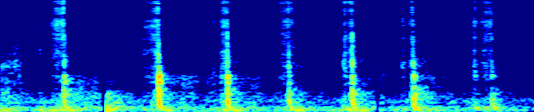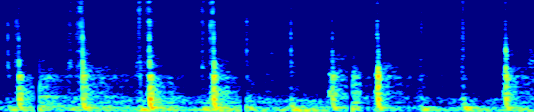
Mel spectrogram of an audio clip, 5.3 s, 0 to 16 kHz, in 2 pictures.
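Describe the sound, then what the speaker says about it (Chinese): A knife chopping garlic into mince on a board, a steady run of quick, crisp, close chops at an even rhythm with no talk. "我们再准备1把大蒜，把它切成片。 然后把它切成末"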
